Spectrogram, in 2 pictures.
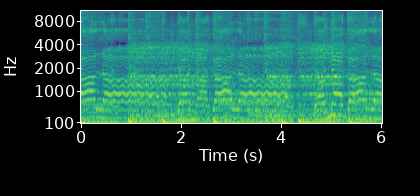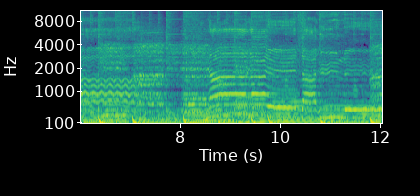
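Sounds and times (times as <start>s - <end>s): gospel voices singing: 0.0s - 12.0s
steady bass line: 0.0s - 12.0s.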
